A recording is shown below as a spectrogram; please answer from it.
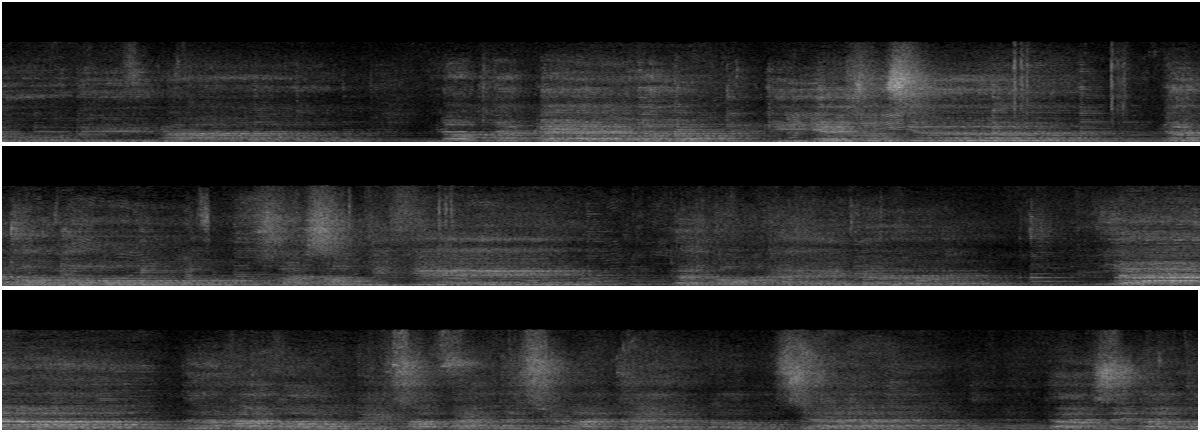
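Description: A church congregation of clergy and children singing a hymn together, with hand gestures, in phrases of a few seconds with short breaks between them.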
